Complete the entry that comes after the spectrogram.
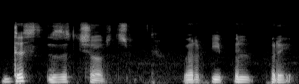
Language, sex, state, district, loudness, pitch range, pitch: English, male, Karnataka, Bangalore, -18 LUFS, 110-120 Hz, 115 Hz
